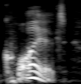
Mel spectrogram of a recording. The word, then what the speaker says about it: quiet: The second one is a two-syllable word, quiet.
